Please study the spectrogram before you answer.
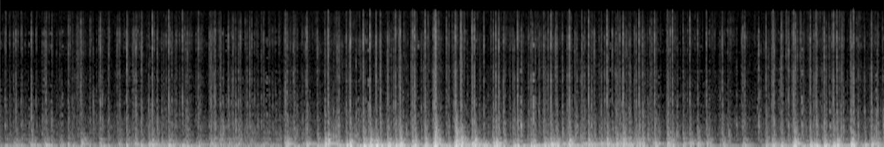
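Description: Fingertips and fingernails tap quickly on the ridged sides of an empty, hollow clear plastic clamshell food container. The taps are dull, low, short clicks that die away almost at once, soft and sparse for the first few seconds, then a denser, louder, uneven flurry.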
